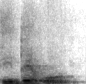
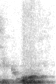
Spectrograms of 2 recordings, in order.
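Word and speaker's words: דִּבְּרוּ: You don't get diberu, you get dibru.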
